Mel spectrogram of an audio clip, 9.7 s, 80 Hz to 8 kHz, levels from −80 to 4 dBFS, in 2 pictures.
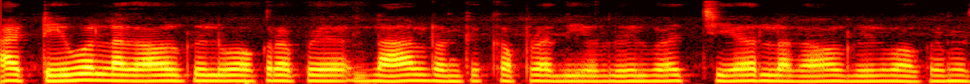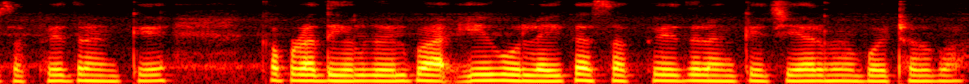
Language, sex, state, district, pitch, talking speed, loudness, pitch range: Bhojpuri, female, Uttar Pradesh, Ghazipur, 195 Hz, 225 wpm, -16 LUFS, 195-205 Hz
